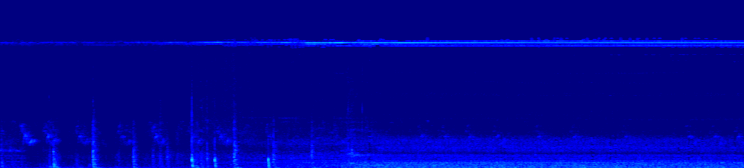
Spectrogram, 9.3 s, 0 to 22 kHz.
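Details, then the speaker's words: RV/caravan 12V diesel heater starting with newly replaced diesel dosing pump: pump ticks about twice a second, then fan settles to steady hum; pump working normally. "Right, it's ticking."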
